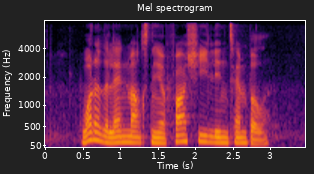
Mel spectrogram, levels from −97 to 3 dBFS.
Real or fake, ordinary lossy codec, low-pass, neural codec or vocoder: real; none; 7.2 kHz; none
